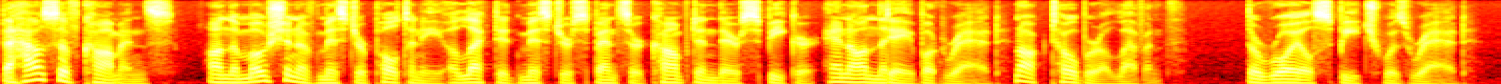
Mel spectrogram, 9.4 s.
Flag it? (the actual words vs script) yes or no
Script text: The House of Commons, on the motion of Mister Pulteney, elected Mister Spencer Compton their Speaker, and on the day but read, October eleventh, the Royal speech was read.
no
